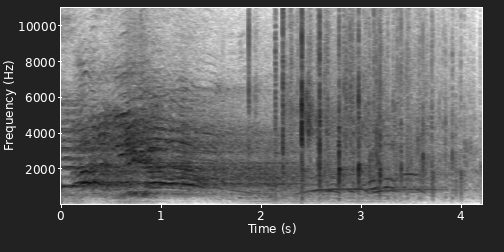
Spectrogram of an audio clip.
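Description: A huddled women's futsal team shouting a cheer together in high voices, followed from about halfway through by a scatter of sharp claps as the shout dies away.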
